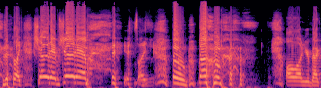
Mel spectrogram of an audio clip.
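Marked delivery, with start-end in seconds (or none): 0.7-1.8 high, loud pretend order, fired twice; mock urgent yell. Co-host voicing shooters after the fleeing victim, mock yell. 3.4-4.0 louder, higher mock booms; imitated gunshots. Co-host acting out shots in the back, imitated gunfire.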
